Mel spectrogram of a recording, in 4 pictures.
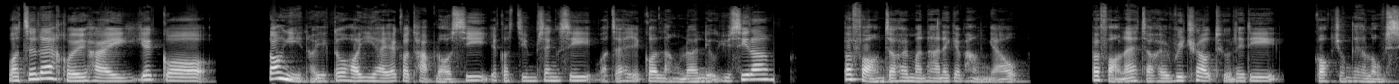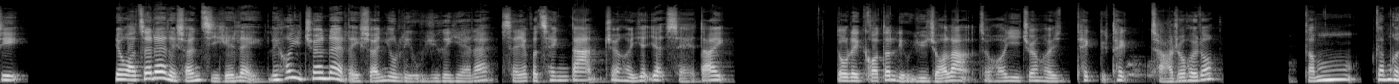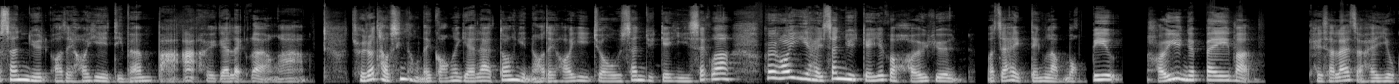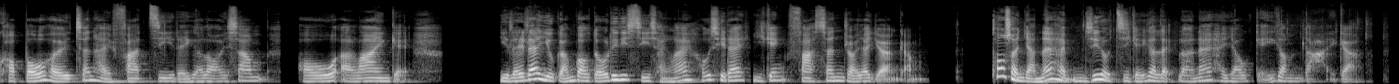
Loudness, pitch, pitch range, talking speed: -15 LUFS, 165 Hz, 145-200 Hz, 270 characters per minute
